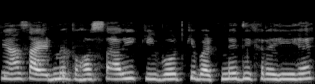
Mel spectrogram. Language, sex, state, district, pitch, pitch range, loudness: Hindi, female, Chhattisgarh, Bastar, 250 Hz, 240-260 Hz, -17 LUFS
